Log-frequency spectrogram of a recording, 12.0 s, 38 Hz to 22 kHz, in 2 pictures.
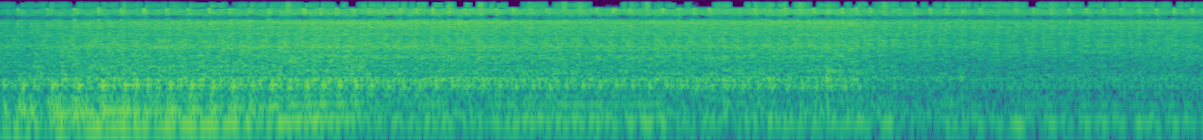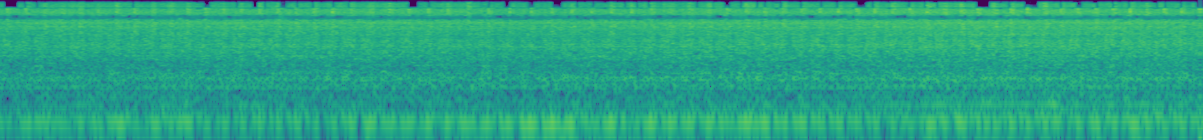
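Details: Small block in 1972 Chevy C10 after starter swap, distributor timing not set exactly: starter whirs, fires, revs briefly, then lumpy uneven idle that never smooths; owner suspects timing; rough idle.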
